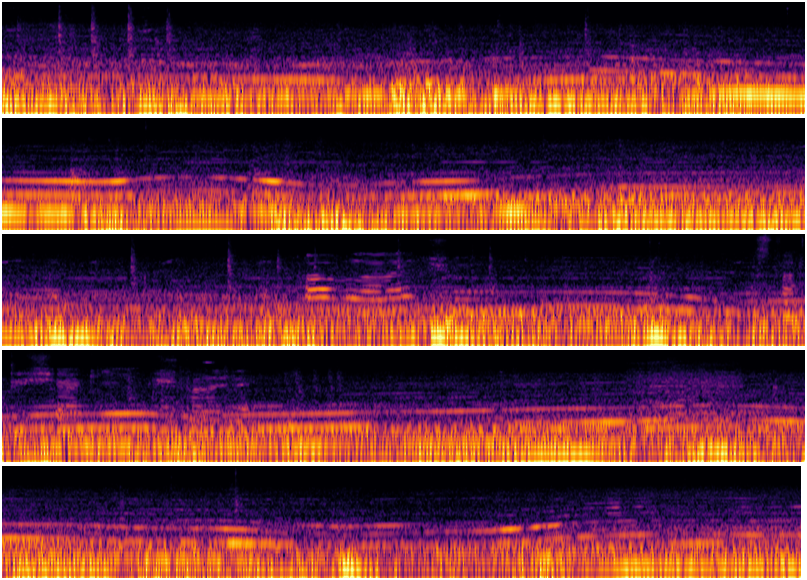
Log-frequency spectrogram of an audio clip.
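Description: Diesel engine of a JCB telescopic handler heard from inside its cab, revving up and down repeatedly as the loader boom and bucket work. A few knocks come about halfway through.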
